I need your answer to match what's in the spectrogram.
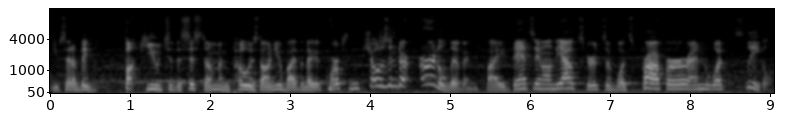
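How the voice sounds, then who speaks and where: Male game master with a slightly high voice reading dramatic scene-setting narration. The mic crackles, cuts out and sounds robotic. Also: animated, fairly bright tone. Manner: dramatic, measured read-aloud delivery. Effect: choppy, robotic mic audio that keeps cutting out. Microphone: desk mic on an online voice call.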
